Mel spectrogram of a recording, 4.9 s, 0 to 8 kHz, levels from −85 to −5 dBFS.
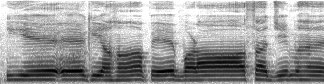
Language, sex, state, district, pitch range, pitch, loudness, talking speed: Hindi, male, Himachal Pradesh, Shimla, 150-160 Hz, 155 Hz, -11 LUFS, 100 wpm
